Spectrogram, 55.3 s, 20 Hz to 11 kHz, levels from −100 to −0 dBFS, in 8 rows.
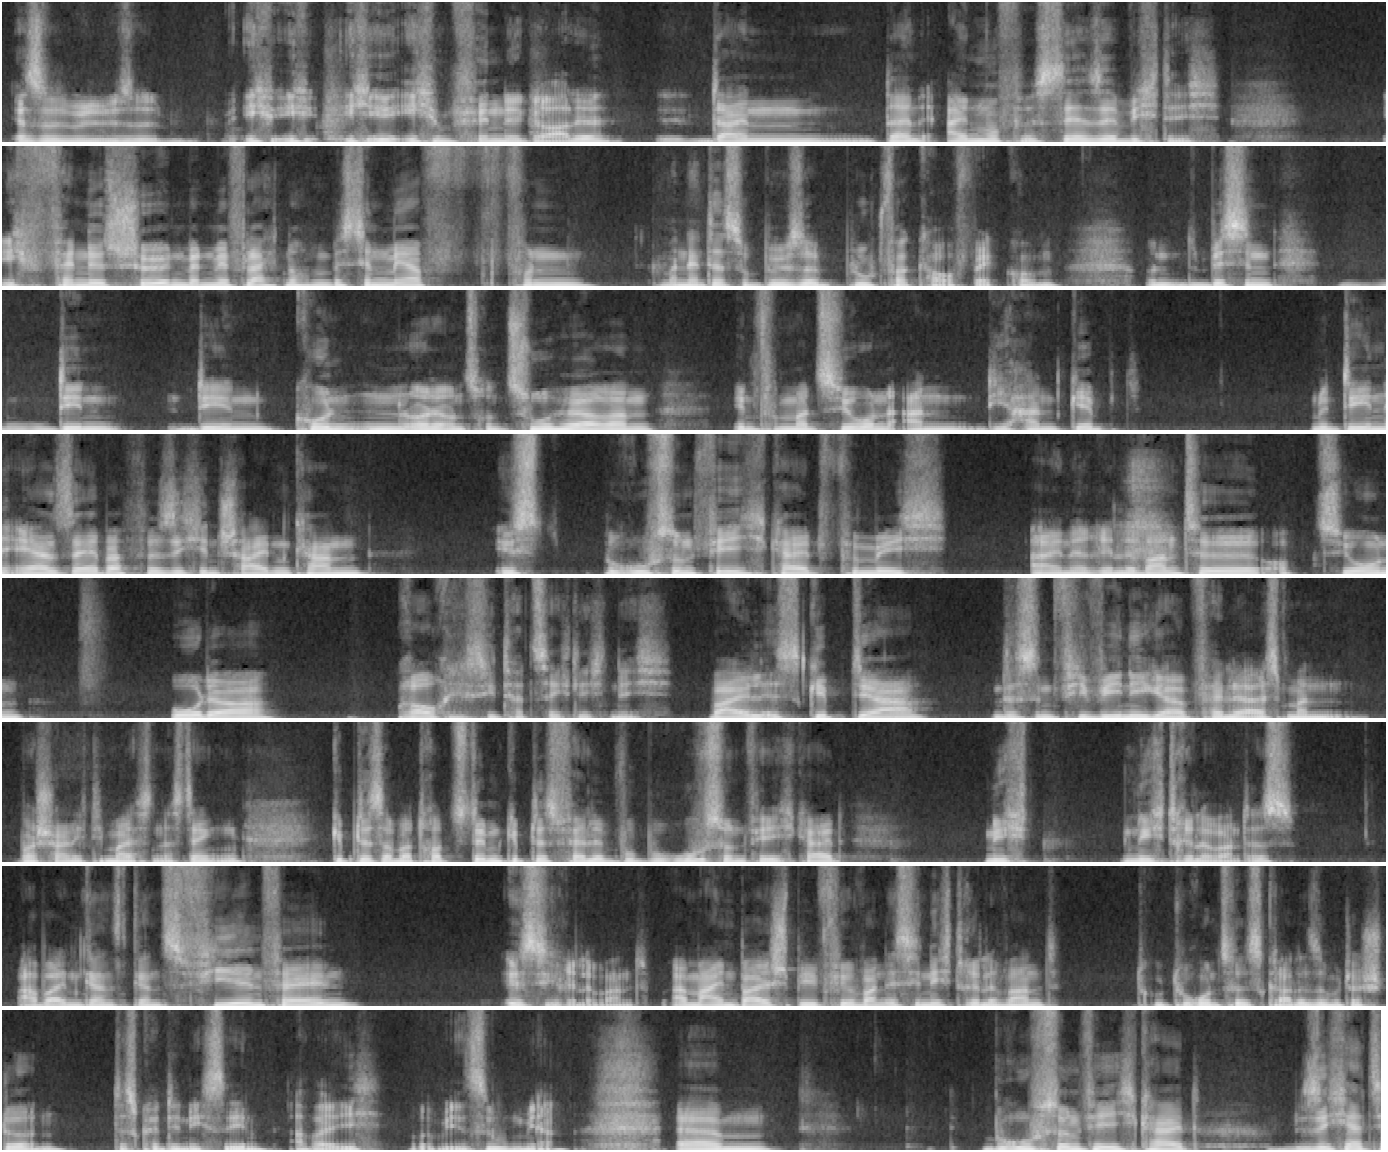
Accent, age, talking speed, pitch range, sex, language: German, 30-49, 150 wpm, 105-150 Hz, male, German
